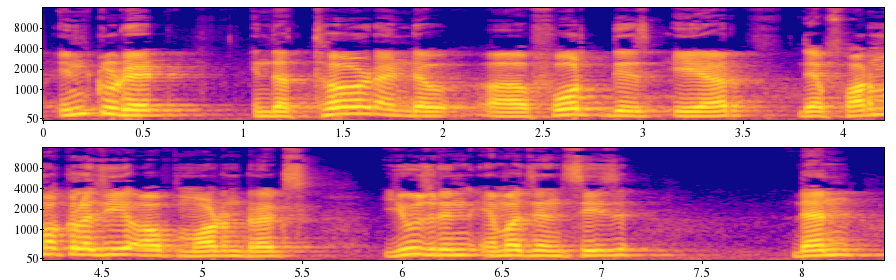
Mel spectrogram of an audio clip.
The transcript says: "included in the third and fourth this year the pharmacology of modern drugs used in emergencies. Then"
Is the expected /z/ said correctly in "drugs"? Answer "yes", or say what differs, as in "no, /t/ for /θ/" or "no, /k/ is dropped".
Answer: no, /s/ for /z/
